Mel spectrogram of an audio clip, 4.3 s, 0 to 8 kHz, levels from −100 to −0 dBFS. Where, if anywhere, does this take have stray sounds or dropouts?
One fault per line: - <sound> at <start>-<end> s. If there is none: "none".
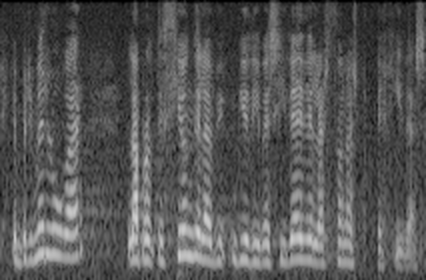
- dropout at 3.6-3.8 s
